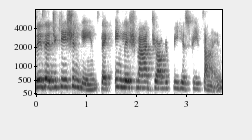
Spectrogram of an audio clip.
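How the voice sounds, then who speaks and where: This woman speaks in an animated tone at a fairly quick pace. Her pitch variation is ordinary. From Pakistan. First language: Pashto. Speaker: startup founder. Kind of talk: sales pitch.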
